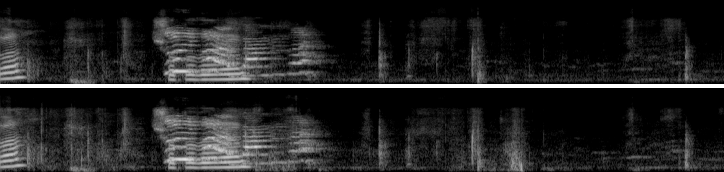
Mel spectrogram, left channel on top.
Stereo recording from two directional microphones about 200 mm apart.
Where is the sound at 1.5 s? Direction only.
Centre (ahead or behind).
